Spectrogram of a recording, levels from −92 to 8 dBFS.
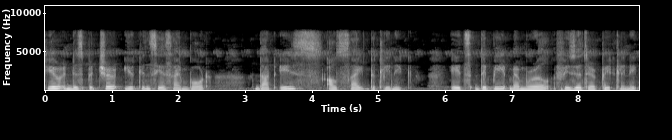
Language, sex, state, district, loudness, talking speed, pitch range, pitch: English, female, Nagaland, Dimapur, -19 LUFS, 135 wpm, 175-210 Hz, 190 Hz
